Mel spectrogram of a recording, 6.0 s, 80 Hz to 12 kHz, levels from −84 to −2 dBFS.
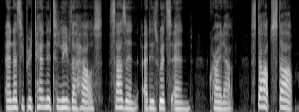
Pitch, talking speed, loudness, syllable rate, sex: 215 Hz, 170 wpm, -18 LUFS, 4.5 syllables/s, female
